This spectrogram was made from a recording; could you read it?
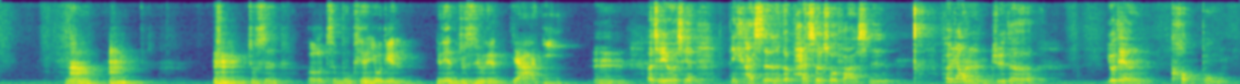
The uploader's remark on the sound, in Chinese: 回音較大，請見諒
